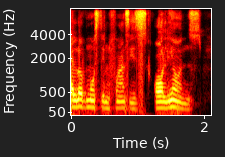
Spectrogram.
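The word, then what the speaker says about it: Orléans: Second City I love most in France is audience Alliance is spelled o-r-l-e-a-n-s o-r-l-e-a-n-s that's the spelling of audience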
